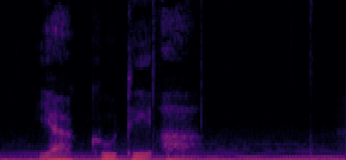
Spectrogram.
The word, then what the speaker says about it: Yakutia: Yakutia. Four syllables that contain a world most people cannot imagine.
